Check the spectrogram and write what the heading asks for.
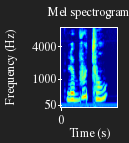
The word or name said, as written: bouton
